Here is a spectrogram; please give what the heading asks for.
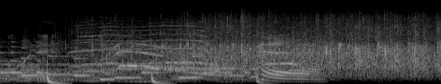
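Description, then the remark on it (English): An audience claps in a steady, dense wash of applause prompted by the senior pastor, with several brief voices and a falling tone rising over it in the first three seconds. “Nothing quite like a authentic clap prompted by the senior pastor.”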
